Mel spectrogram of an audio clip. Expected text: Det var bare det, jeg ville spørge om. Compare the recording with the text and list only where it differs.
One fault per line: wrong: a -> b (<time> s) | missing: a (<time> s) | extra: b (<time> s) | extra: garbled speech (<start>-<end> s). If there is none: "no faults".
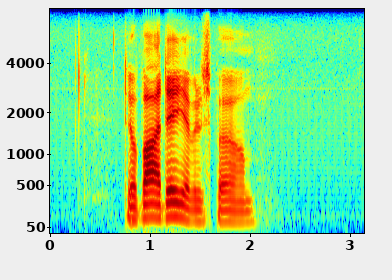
no faults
